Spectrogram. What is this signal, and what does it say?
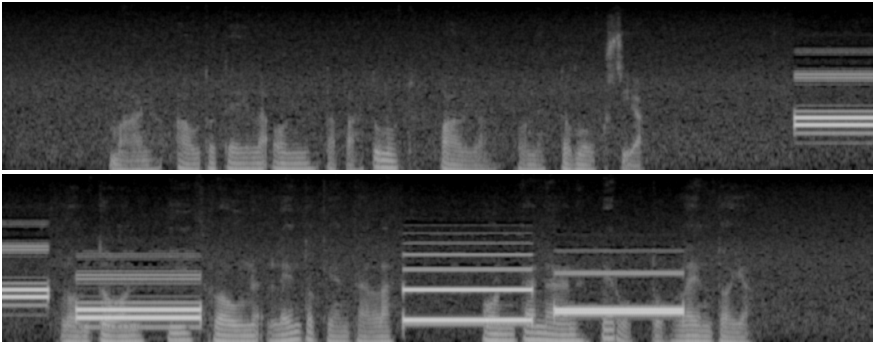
Aircraft SELCAL, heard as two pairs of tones, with speech in Finnish. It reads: PR-FJ ER-HJ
